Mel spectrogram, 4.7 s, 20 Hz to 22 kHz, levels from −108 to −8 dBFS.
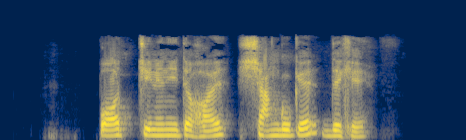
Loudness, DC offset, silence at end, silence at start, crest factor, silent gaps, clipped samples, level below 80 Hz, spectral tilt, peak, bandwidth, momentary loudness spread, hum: -15 LUFS; under 0.1%; 1 s; 1 s; 16 dB; none; under 0.1%; -54 dBFS; -4.5 dB/octave; 0 dBFS; 7.8 kHz; 5 LU; none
